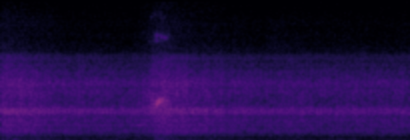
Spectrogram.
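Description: Quiet room tone: a steady faint hiss and low hum, with one faint brief sound about a second and a half in.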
